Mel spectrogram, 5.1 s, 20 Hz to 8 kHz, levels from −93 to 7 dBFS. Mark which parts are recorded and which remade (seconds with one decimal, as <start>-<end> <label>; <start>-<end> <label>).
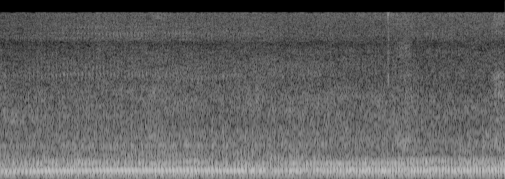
0.0-5.1 recorded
